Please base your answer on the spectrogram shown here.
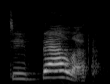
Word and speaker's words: develop: commonly confused words I a lot of people develop second syllable is stressed this is reduced this is reduced develop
